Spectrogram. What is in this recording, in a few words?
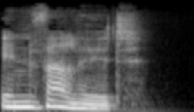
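"invalid", English, uk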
